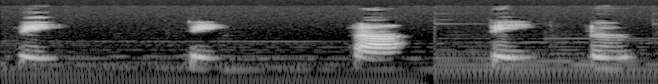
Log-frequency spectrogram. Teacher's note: Be careful with the Japanese R sound. It's not quite like the R sound we have in English. It's actually somewhere between an English R sound, L sound, and D sound.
